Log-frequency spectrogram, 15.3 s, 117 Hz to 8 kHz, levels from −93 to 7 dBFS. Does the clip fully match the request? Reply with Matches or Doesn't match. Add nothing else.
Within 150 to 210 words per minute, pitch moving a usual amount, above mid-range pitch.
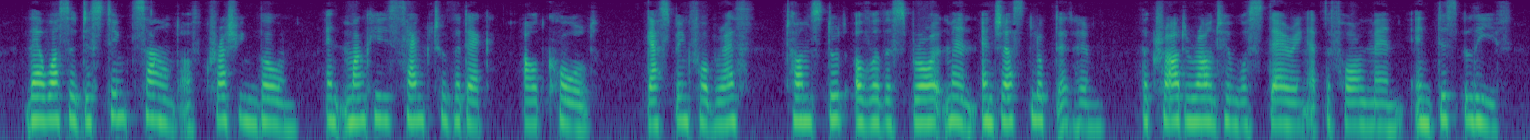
Doesn't match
